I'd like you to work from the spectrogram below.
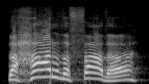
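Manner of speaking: ordinary delivery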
